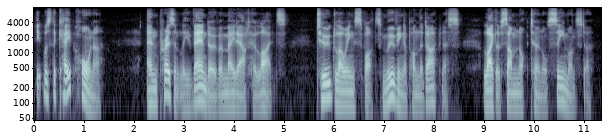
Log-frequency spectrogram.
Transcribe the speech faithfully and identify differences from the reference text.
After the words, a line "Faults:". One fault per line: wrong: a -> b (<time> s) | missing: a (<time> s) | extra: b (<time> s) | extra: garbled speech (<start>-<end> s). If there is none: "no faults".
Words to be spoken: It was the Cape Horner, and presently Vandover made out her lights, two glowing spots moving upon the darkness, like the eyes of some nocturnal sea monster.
It was the Cape Horner, and presently Vandover made out her lights, two glowing spots moving upon the darkness, like of some nocturnal sea monster.
Faults:
missing: the eyes (9.3 s)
